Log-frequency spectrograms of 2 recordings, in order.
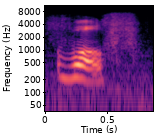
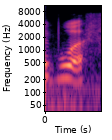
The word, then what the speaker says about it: wolf: it's a lot of Americans just say woof instead of wolf and it's bugging me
